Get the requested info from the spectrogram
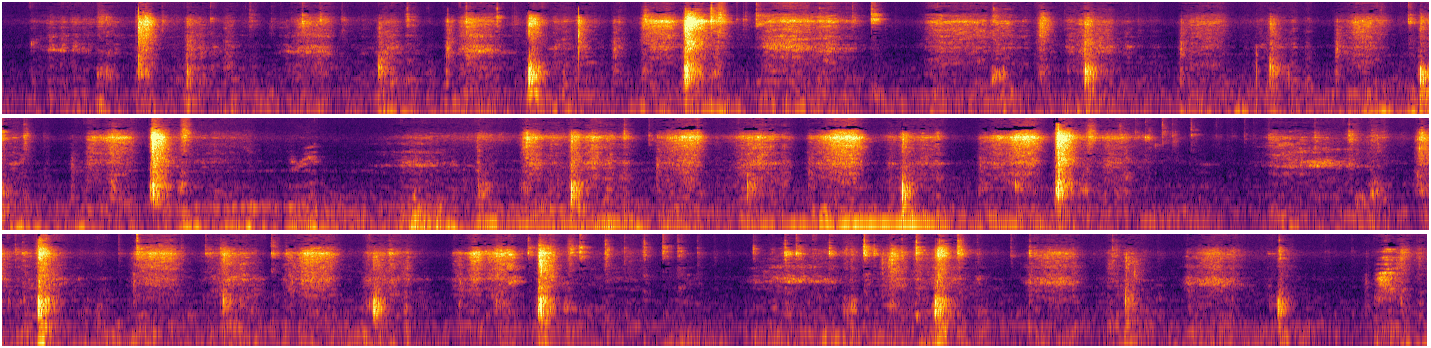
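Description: Irregular thuds and shuffles of hands and feet landing on a hard floor, with heavy breathing, from a person doing navy seal burpees (burpees with push-ups).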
